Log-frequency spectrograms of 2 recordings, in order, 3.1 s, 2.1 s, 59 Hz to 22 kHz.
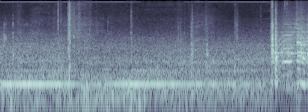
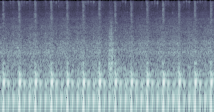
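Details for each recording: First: BMW E36 after coil pack replacement for a misfire: starter whirs briefly, engine catches cleanly and settles into a steady, even idle with no stumbles or skips; misfire fixed. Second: BMW E36 on a cold day: an uneven idle with a regular stumble about six times a second. A dead-cylinder check was done by pulling plugs and unplugging coils; failing coil pack blamed for the misfire.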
